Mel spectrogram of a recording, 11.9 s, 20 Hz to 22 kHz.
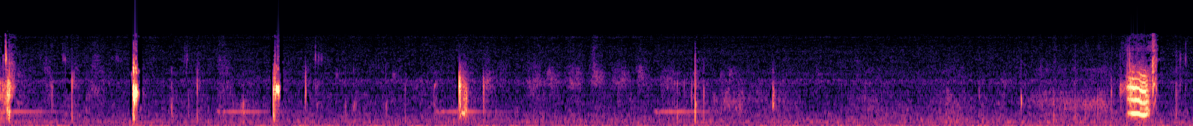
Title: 12/5/12 For Mom - Hiccups and Binkie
